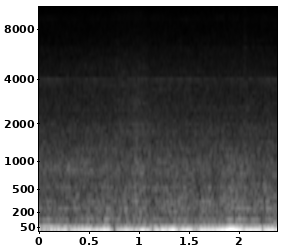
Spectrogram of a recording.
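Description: A steady low rumble, with no speech.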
